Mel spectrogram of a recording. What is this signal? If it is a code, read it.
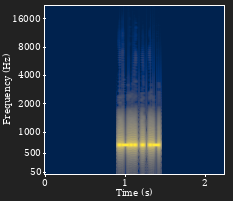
Morse code, heard as a keyed tone, about 50 wpm, 700 Hz. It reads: LEA
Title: Top Three Letter Combinations in Words 50wpm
